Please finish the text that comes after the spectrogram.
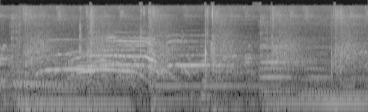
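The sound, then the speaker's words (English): A large crowd sings and shouts the word "compassion" together over steady, thumping music, many voices rising and falling in loud, continuous waves for the whole stretch. “Before we get out, we want to hear everybody singing and shouting.”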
